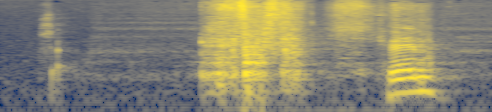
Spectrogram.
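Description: A hand slides a card across a plastic board.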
